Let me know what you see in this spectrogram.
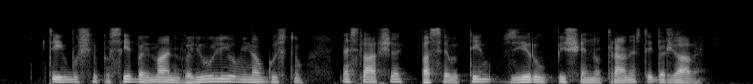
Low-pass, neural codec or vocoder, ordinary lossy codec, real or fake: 5.4 kHz; codec, 32 kHz, 1.9 kbps, SNAC; none; fake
